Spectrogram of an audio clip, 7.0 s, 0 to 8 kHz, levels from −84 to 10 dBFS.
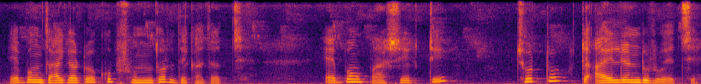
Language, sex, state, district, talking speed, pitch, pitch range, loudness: Bengali, female, Tripura, Dhalai, 110 wpm, 200 Hz, 160-225 Hz, -16 LUFS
